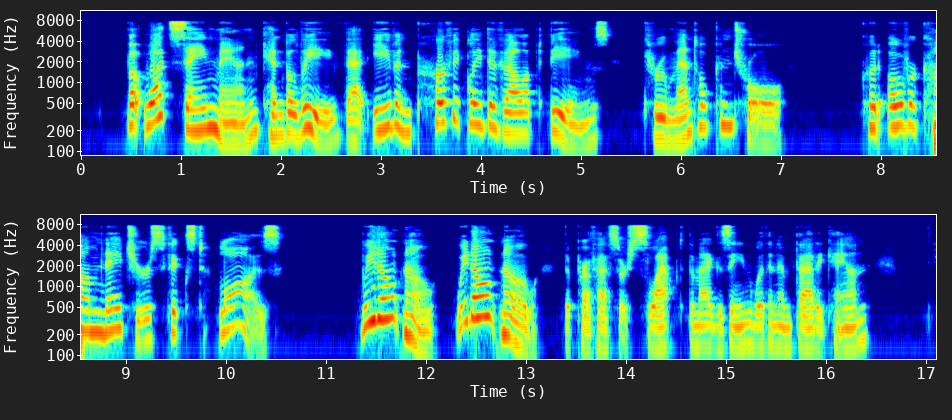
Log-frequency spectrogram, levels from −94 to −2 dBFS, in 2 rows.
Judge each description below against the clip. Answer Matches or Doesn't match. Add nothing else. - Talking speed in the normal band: Doesn't match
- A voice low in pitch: Doesn't match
